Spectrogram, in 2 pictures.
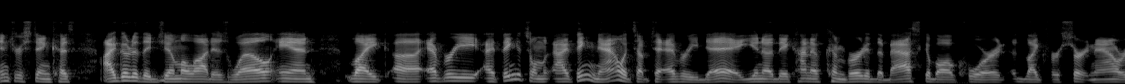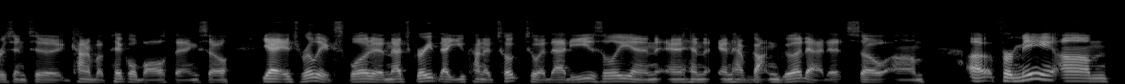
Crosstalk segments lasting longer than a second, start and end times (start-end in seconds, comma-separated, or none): none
